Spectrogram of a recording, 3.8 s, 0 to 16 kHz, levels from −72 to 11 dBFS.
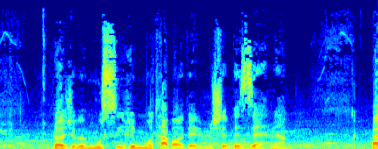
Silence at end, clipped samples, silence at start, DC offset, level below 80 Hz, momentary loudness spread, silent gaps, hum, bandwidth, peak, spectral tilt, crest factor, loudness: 0 s; under 0.1%; 0 s; under 0.1%; -38 dBFS; 13 LU; none; none; 15.5 kHz; 0 dBFS; -4.5 dB/octave; 14 dB; -13 LUFS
